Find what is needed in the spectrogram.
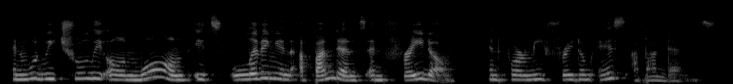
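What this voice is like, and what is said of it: Czech accent. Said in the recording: “this little girl from Czech Republic ... her accent, imperfect grammar”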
